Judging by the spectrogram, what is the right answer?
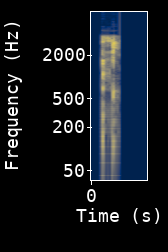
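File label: Police Spec Ops Tac, radio; wake; p25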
